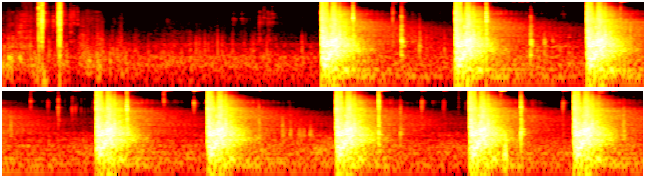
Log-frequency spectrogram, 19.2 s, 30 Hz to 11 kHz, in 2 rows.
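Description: Smith & Wesson 1911 Pro Series 9mm pistol fired on a busy outdoor range: eight loud, sharp shots spaced about two seconds apart, each with a quick ringing decay, preceded by a couple of faint distant pops.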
